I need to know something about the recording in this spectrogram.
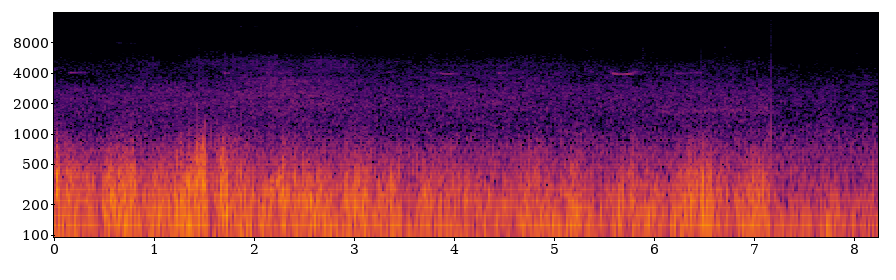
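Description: Wind buffeting the microphone outdoors: an uneven, gusty low rumble with no clear tones, easing a little near the end.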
